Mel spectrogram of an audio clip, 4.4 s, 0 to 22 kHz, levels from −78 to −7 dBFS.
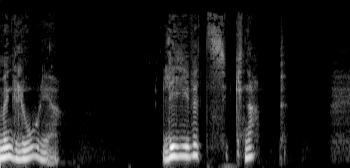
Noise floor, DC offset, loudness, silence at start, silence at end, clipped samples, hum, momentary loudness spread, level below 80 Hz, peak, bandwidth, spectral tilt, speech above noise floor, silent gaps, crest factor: -75 dBFS; under 0.1%; -23 LUFS; 0 s; 0.85 s; under 0.1%; none; 13 LU; -64 dBFS; -4 dBFS; 16.5 kHz; -6.5 dB/octave; 54 dB; none; 20 dB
